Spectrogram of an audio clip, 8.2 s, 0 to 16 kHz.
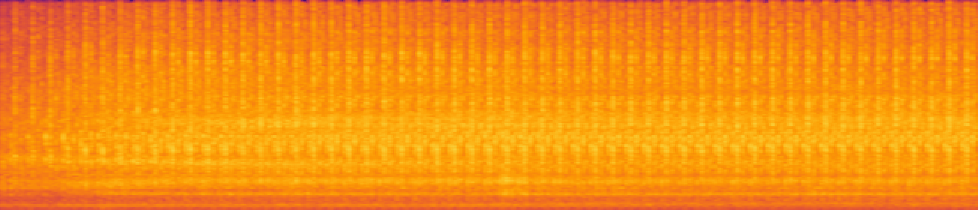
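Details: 2005 Mercedes ML350 (W163) bought with no oil, cold weather, during head gasket leak test: sharp steady ticking about two per second at idle, like top-end valvetrain chatter; owner suspects lubrication issues, not confirmed.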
